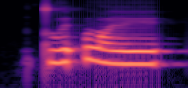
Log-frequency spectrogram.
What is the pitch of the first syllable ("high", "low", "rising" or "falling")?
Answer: rising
